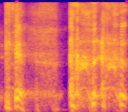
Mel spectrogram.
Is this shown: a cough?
yes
